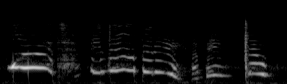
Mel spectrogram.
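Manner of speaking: very high, drawn-out strained cry; high-pitched mock panic while choking; panicked, being choked. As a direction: squeal it out like you're being strangled.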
